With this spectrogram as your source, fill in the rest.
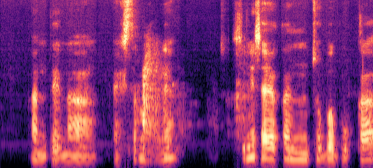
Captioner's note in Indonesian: berdehem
